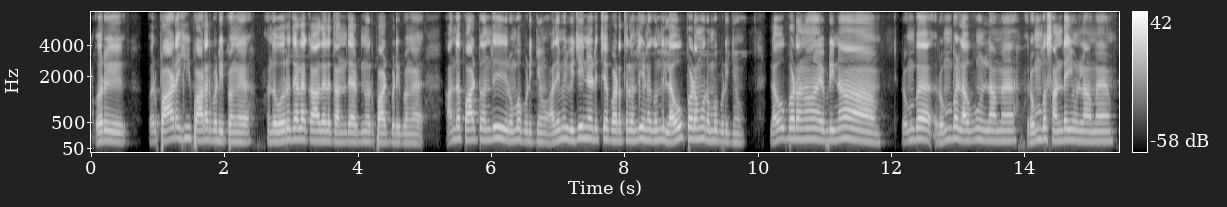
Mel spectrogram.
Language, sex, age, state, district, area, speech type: Tamil, male, 18-30, Tamil Nadu, Thoothukudi, urban, spontaneous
